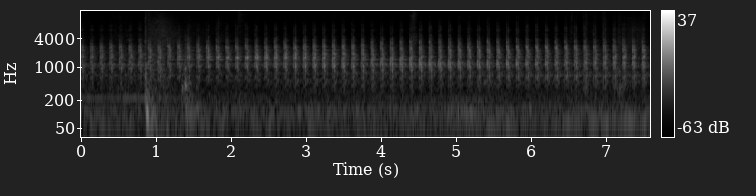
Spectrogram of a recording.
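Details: BMW M4 at quiet idle: sharp, even ticking about four per second, steady throughout; engine tick of unknown origin.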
